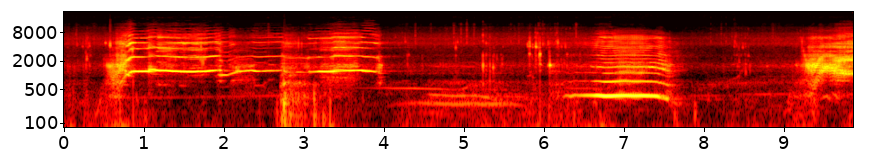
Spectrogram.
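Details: A male humpback whale sings loudly as he surfaces next to a kayak, a varied song of harmonic moans, low groans, pulsed buzzes, burps, grunts, howls and a rough roar.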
